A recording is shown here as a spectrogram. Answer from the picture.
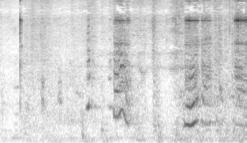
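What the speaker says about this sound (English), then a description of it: "And here we are at the chicken coop, going in with the babies." Eleven-week-old Turken chickens clucking inside the coop, several soft irregular clucks and calls at moderate distance with light movement noise around them.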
